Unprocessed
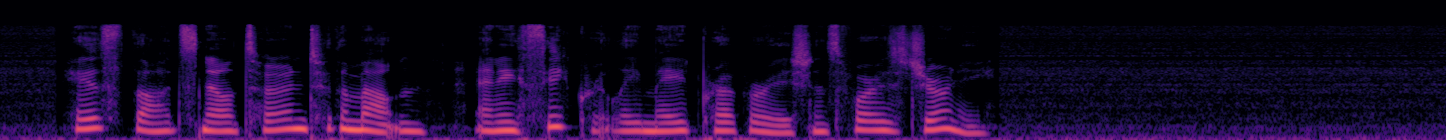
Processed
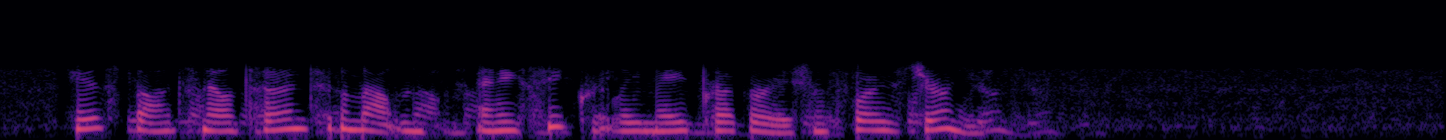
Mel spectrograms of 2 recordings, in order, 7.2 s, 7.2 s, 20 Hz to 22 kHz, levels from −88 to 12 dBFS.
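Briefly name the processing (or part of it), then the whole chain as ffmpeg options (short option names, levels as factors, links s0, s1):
voicemail: -filter_complex "[0:a]asplit=3[s0][s1][s2];[s0]afade=t=out:st=0.83:d=0.02[s3];[s1]lowpass=f=8000:w=0.5412,lowpass=f=8000:w=1.3066,afade=t=in:st=0.83:d=0.02,afade=t=out:st=2.07:d=0.02[s4];[s2]afade=t=in:st=2.07:d=0.02[s5];[s3][s4][s5]amix=inputs=3:normalize=0,highshelf=f=3800:g=-3.5,asplit=4[s6][s7][s8][s9];[s7]adelay=254,afreqshift=-35,volume=0.112[s10];[s8]adelay=508,afreqshift=-70,volume=0.0473[s11];[s9]adelay=762,afreqshift=-105,volume=0.0197[s12];[s6][s10][s11][s12]amix=inputs=4:normalize=0,highpass=330,lowpass=2800,acompressor=threshold=0.0178:ratio=12,volume=1.68" -ar 8000 -c:a libopencore_amrnb -b:a 5900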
